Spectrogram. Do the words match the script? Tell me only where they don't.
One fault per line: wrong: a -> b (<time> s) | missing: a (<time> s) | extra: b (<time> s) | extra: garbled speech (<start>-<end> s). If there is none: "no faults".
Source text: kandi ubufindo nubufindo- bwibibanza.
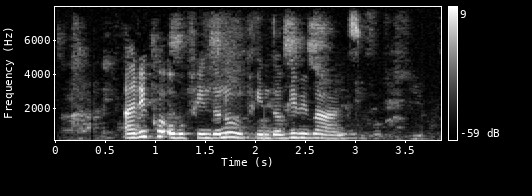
wrong: kandi -> ariko (0.8 s)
